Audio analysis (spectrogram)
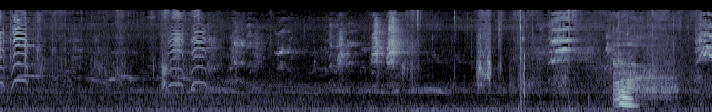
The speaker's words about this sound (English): Look at those birds. Beautiful little birds.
